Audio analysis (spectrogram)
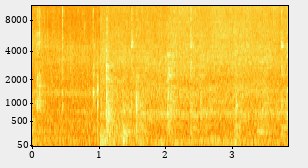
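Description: Onion-tomato paste cooks in a pan with a dense, continuous sizzle, close and fairly loud, broken by a few sharp scrapes and taps of a spoon, with no voices.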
